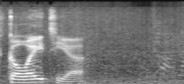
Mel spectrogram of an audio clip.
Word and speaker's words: Goetia: It's Let's just Google how to pronounce Gatia. It's Goetia.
